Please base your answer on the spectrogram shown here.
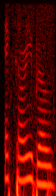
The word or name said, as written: excerebrose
